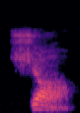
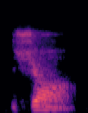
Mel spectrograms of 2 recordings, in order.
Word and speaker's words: genre: But the correct pronunciation, because it is a French word, the word. Now listen to me carefully. It goes like genre.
